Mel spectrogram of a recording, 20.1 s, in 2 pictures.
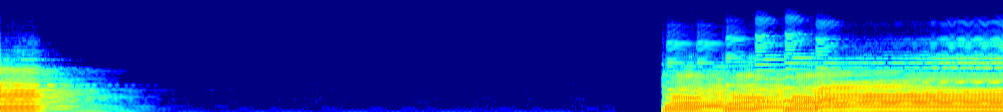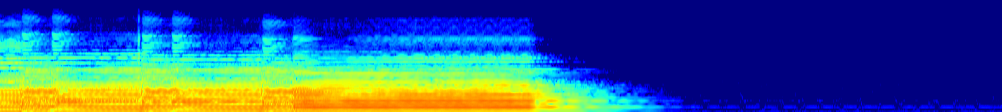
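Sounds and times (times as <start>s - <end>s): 
slide trombone: 0.0s - 0.6s, 6.7s - 15.6s.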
